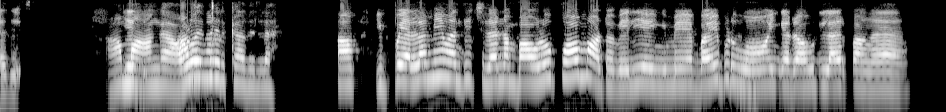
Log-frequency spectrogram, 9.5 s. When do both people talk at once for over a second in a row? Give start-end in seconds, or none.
none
